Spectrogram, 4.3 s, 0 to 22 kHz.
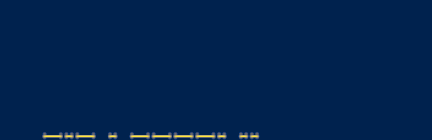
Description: Morse code, heard as a keyed tone, about 22 wpm, 700 Hz. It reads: KE9I
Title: K1USN SST QSO Practice - 22wpm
